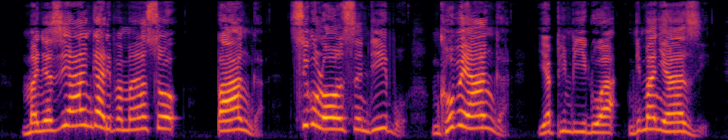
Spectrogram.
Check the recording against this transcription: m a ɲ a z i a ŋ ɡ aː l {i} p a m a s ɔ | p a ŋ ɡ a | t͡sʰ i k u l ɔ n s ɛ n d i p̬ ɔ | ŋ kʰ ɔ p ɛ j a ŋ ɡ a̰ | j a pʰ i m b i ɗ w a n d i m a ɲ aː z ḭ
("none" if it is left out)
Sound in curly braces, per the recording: i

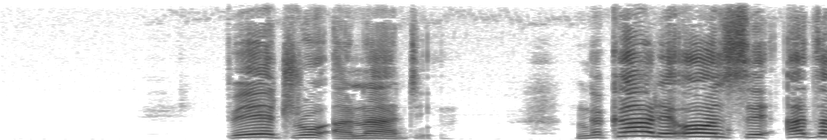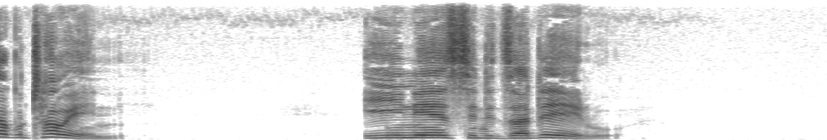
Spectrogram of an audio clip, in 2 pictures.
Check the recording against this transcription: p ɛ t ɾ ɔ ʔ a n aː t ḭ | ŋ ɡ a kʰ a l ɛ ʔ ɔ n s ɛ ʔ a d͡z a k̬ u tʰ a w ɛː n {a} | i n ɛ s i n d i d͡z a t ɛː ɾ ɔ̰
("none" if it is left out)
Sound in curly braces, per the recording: i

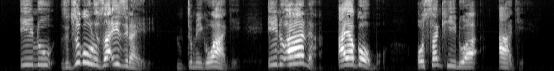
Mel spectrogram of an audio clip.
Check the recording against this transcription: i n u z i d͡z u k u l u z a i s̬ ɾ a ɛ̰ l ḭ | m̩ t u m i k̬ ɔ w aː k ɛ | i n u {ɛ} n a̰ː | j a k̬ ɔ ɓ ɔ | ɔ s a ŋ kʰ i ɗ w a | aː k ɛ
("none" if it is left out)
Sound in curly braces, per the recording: a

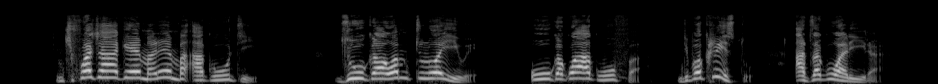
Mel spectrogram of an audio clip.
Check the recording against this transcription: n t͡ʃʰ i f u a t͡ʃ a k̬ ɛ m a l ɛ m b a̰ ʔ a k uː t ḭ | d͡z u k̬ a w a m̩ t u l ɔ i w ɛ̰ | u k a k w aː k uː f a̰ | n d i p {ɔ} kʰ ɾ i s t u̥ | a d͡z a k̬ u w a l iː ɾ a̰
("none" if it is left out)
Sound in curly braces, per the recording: ɔ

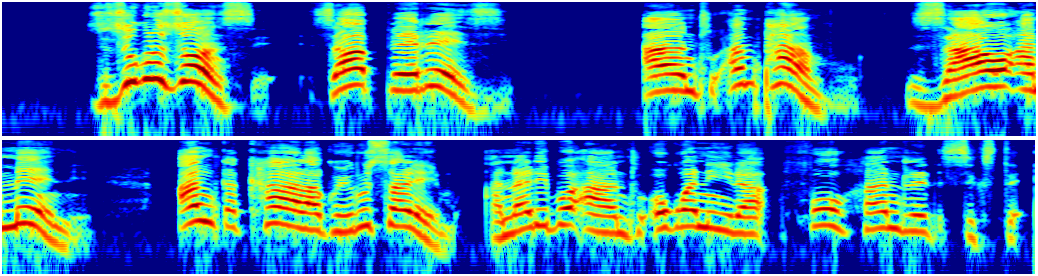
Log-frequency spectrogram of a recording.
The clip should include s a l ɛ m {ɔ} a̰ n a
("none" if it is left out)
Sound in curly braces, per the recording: u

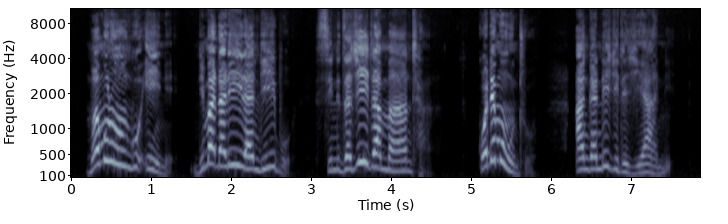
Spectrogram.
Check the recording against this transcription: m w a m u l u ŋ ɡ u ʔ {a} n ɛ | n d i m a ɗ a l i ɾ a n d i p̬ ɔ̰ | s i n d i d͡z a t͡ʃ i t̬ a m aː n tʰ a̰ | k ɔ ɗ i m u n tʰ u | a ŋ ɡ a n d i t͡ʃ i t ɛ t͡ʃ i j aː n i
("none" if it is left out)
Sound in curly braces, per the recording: i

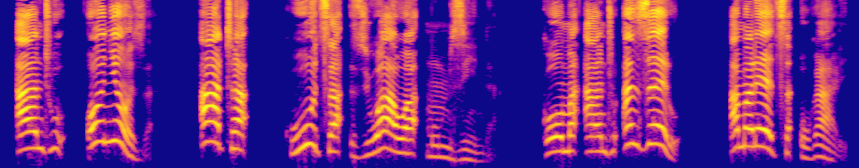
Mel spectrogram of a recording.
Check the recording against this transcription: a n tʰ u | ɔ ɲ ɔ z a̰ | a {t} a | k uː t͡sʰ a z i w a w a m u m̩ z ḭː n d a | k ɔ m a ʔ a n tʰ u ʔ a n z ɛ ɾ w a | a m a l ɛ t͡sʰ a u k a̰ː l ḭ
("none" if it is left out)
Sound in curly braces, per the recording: tʰ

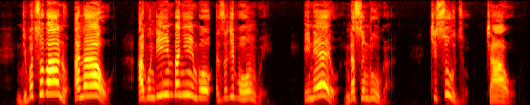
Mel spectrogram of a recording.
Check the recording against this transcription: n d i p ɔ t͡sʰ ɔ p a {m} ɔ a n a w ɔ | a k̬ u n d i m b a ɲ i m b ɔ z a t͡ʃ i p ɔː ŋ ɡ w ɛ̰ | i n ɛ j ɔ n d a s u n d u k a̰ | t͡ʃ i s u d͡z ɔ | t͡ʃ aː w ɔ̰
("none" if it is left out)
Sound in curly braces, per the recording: n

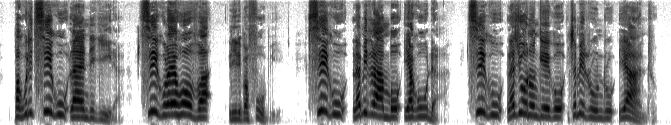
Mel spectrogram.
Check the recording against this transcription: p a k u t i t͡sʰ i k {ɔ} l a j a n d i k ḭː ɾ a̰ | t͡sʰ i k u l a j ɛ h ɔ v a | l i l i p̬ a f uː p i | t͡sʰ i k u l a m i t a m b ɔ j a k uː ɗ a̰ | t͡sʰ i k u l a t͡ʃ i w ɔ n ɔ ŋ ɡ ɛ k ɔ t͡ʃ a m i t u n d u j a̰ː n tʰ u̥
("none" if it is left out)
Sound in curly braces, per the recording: u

